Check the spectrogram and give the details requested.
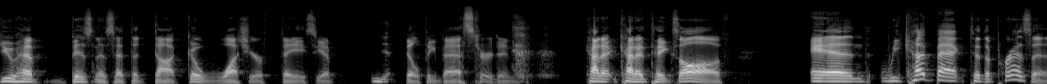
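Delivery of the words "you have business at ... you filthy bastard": low, mock condescending, superior, dismissive tone. Recapping an episode, retelling a character's line to the handyman, mock-condescending. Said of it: "condescendingly is like".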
